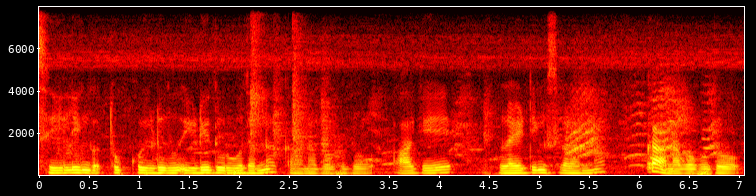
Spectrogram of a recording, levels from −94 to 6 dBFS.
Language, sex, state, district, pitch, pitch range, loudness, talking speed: Kannada, male, Karnataka, Koppal, 115 Hz, 105-125 Hz, -20 LUFS, 75 wpm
